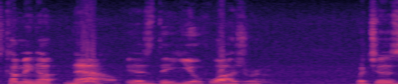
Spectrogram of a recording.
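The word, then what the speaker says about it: Eihwaz: And I call it the Yuhwaz rune because we don't have the letter. We don't use that letter in even in most modern Germanic languages. We don't use that letter anymore. But the tree that it's connected to, it's named after the yew tree, which is pronounced yew.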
